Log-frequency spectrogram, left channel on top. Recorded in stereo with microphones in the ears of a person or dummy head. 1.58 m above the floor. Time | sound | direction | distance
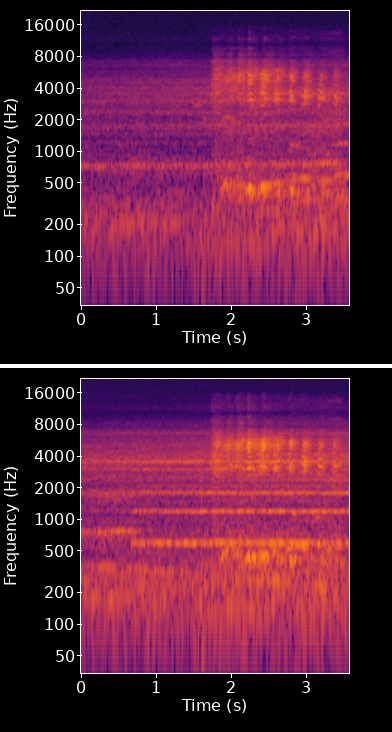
1.7 | laughter | 25° right (ahead or behind) | 0.6 m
